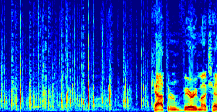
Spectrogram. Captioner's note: applause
